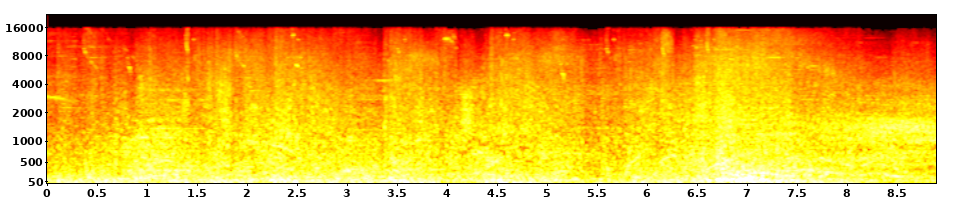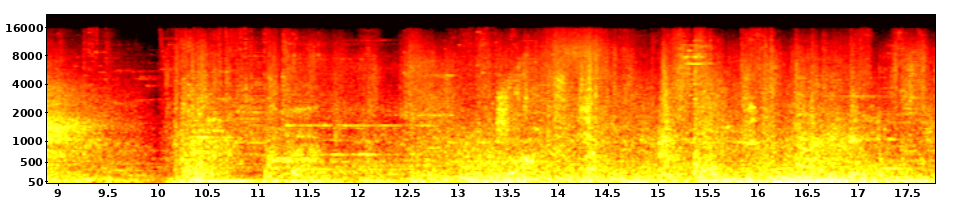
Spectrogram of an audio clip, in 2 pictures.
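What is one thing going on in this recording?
Game spell effects and attacks crackle and whoosh during a fight.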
